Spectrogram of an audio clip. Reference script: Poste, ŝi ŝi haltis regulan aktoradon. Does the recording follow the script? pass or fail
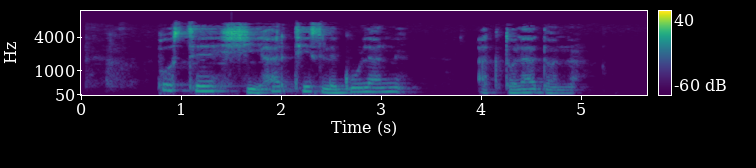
fail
